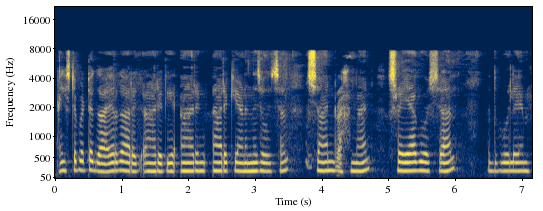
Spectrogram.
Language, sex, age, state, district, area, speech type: Malayalam, female, 45-60, Kerala, Wayanad, rural, spontaneous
